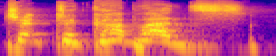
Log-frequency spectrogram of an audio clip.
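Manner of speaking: high fake German order; hammy German officer command; German accent. Mock German raid voices.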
